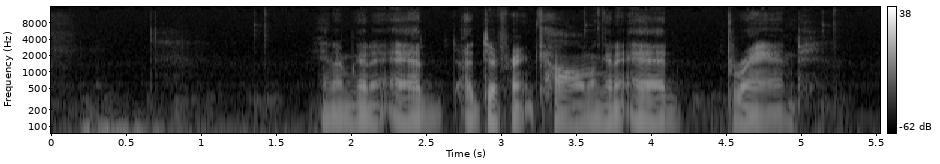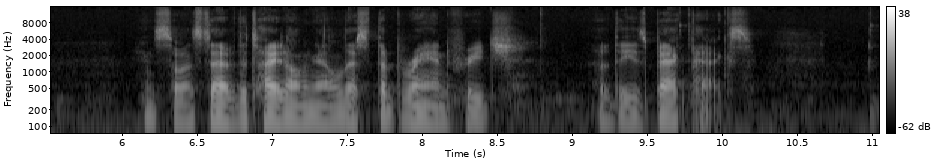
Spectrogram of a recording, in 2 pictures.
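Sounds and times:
computer mouse clicking: 1.3 - 1.6
person speaking: 1.8 - 5.3, 6.1 - 10.3.

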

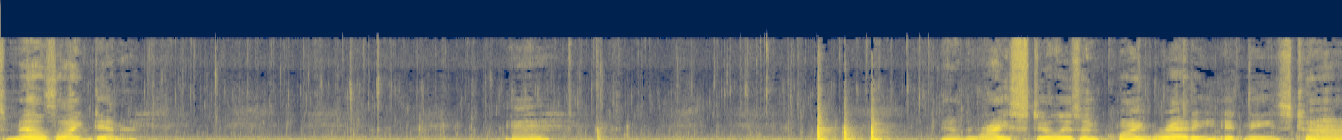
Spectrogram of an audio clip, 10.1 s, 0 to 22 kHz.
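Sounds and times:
food bubbling in pot: 0.0 - 10.0
wooden spoon stirring: 0.4 - 10.0.

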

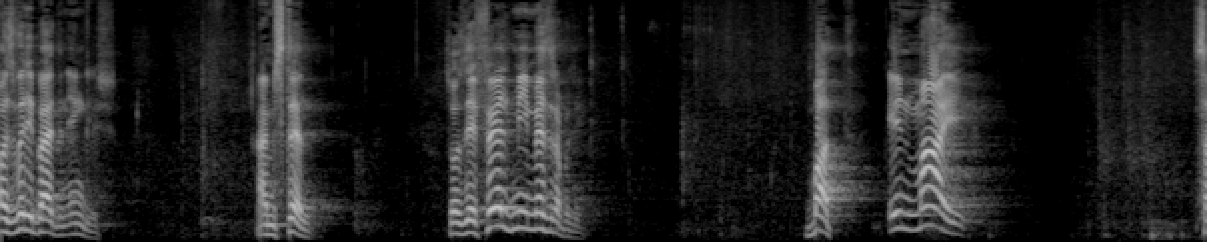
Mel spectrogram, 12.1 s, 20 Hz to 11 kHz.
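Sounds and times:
soft clicks and knocks: 5.9 - 7.8.

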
